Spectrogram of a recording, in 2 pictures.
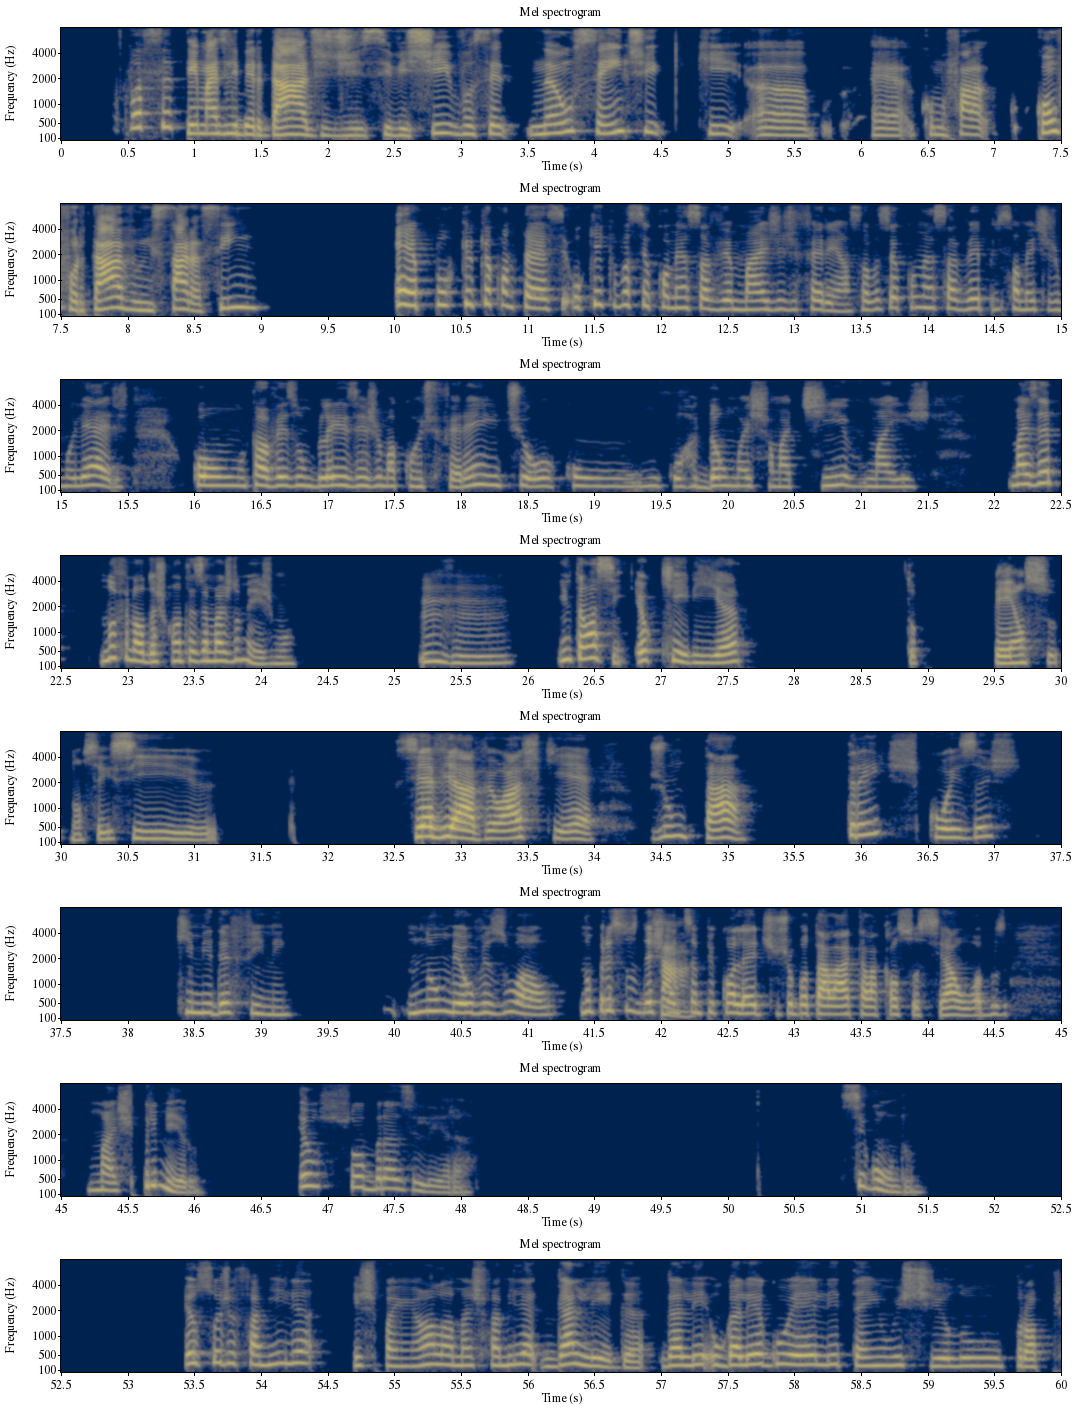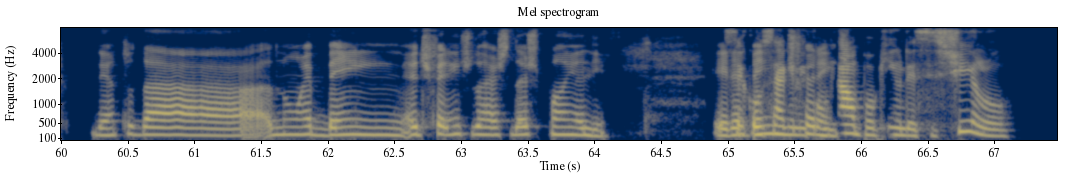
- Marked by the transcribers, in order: tapping
- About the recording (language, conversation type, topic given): Portuguese, advice, Como posso descobrir um estilo pessoal autêntico que seja realmente meu?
